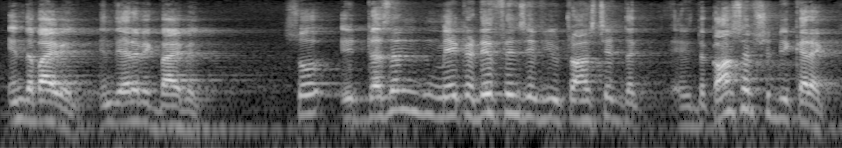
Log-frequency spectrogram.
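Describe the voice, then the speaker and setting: A man's voice: fairly high pitch, lively intonation, a little fast. A man lecturing and answering audience questions, explaining patiently and repeating words as he builds his sentences. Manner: recites scripture verses in Arabic. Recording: echoey lecture hall.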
